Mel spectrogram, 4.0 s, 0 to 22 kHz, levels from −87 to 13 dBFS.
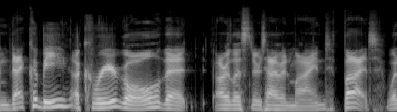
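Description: From about 0.34 s to 1.22 s the speech goes through a Bluetooth SBC bit pool drop. The link seems to have got congested, so the encoder cut its bit budget, sounding like a fall from a bit pool around 28 to roughly 13, near 102 kbps. The highest sub-bands get starved and everything else is quantised coarsely, so the top end turns dull and a gritty hash creeps in until the rate climbs back.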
